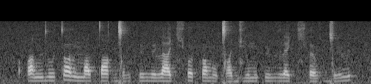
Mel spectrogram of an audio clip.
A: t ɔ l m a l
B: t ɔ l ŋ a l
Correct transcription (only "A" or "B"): A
